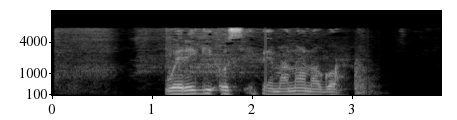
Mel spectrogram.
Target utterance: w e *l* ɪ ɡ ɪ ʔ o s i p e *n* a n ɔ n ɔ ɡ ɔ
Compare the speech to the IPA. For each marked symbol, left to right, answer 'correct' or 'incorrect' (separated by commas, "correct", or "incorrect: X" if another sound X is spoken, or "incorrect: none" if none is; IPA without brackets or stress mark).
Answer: incorrect: ɾ, incorrect: m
